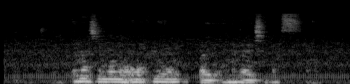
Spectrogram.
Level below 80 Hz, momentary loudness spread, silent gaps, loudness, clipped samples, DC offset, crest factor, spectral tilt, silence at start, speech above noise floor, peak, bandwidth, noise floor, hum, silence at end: -42 dBFS; 15 LU; none; -24 LUFS; under 0.1%; under 0.1%; 14 dB; -7.5 dB/octave; 0.55 s; 27 dB; -10 dBFS; 11.5 kHz; -49 dBFS; none; 0.35 s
